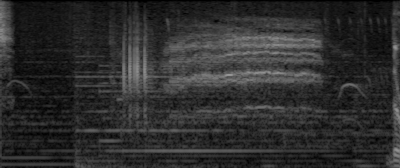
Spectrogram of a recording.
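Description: Background music holding steady low notes. About a second in, a western diamondback rattlesnake's rattle starts with a few quick clicks, then buzzes high and steady for about two seconds.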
